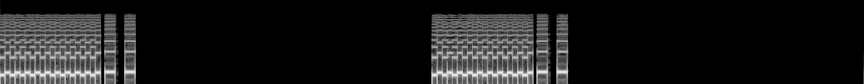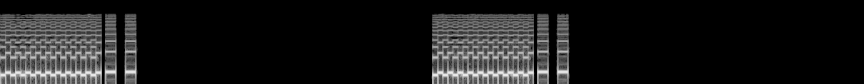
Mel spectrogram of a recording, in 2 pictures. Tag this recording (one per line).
Tone
Hold
Ringtone
Doctor
Physician
Ringing
Phone
Ring
s-Office
Telephone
